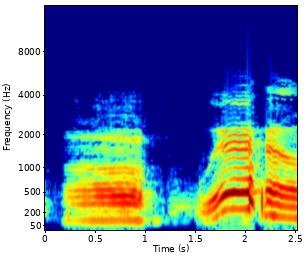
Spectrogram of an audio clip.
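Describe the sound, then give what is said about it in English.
A friendly cow on a porch moos twice, a long low drawn-out bellow followed after a brief pause by a louder, rising moo that breaks and continues. “No, she's a right friendly cow, ma'am, right friendly.”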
